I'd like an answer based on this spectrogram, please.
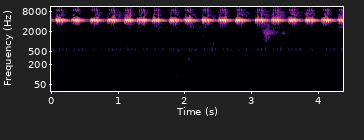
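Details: High-pitched cricket pulses, meant to repel rats, repeat steadily about four times a second without a break, with a faint low hum underneath.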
